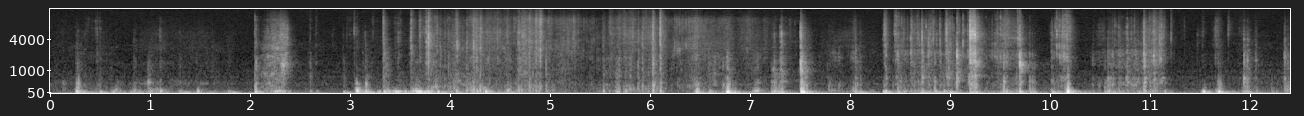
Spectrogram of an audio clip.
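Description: Plastic shrink wrap being torn off a trading-card hobby box and crinkled, in irregular bursts, with knocks as the cardboard box is opened and its foil packs are handled.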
